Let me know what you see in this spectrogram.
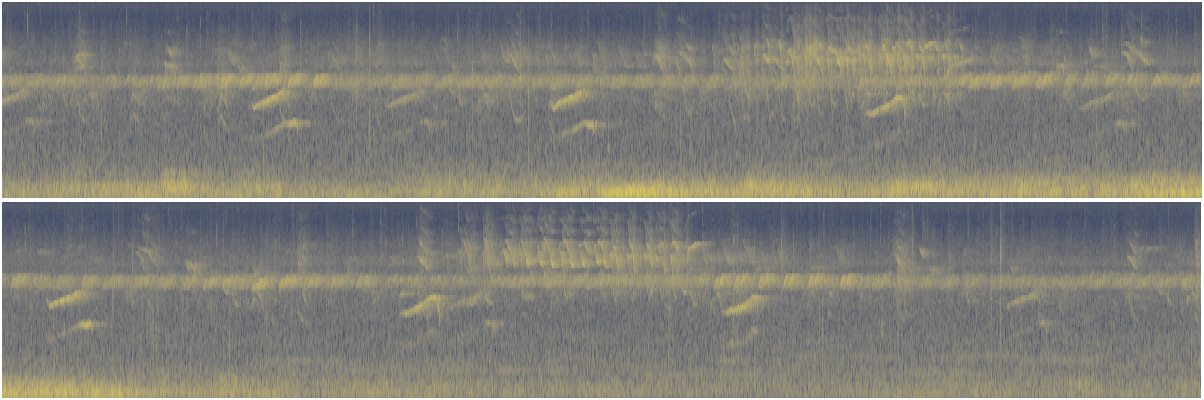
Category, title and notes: Soundscapes > Nature
A gentle rain and thunderstorm in a backyard of a rural town in Panama. Lots of various birds as well.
